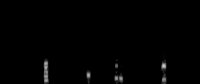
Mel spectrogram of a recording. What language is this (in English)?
Chinese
